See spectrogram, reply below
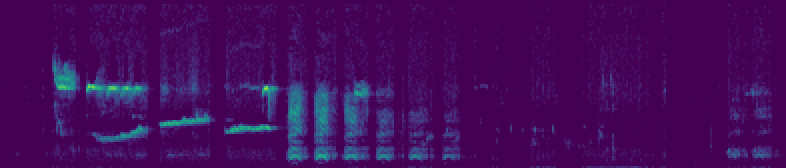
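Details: Pheasant giving a series of rough, pulsed notes repeated quickly, with high whistled songbird phrases before them and low rustling noise throughout.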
